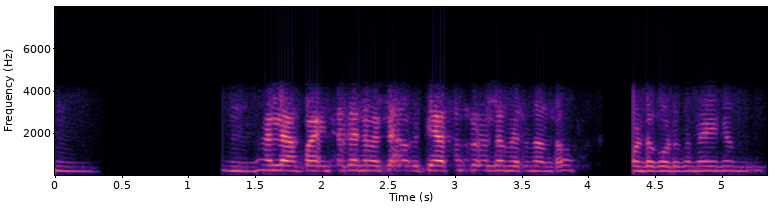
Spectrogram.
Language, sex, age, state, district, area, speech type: Malayalam, female, 45-60, Kerala, Alappuzha, rural, conversation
